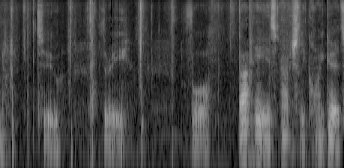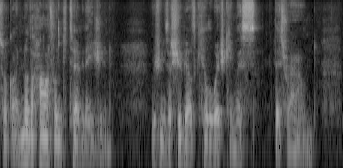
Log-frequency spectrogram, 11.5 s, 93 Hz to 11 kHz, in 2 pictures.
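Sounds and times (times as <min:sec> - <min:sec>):
playing cards drawn from a deck during a tabletop card game: 0:00.0 - 0:04.3
speech: 0:00.8 - 0:01.1, 0:01.7 - 0:02.2, 0:03.2 - 0:07.7, 0:08.3 - 0:11.4.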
